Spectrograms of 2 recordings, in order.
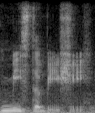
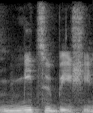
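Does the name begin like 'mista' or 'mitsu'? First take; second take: mista; mitsu. First: The name begins with a 'mista' sound. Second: The name begins with a 'mitsu' sound. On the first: The speaker calls it wrong. "not Mistabishi" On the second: The speaker calls it right. "the brand name is pronounced Mitsubishi"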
